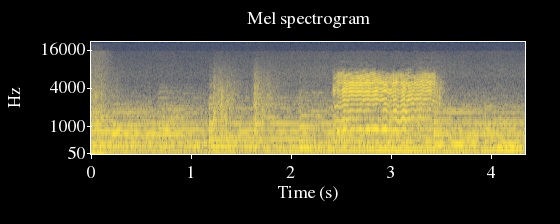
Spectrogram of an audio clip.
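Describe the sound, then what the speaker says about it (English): A goat bleats in a farming video game demo: a wavering, nasal call stands out clearly over steady game music and ambience, with a couple of softer bleat-like bursts before it. "I keep hearing a goat sound."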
